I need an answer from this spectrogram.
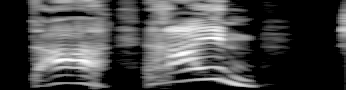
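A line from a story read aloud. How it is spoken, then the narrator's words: Shouted. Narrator (German): schrie Radek in seiner Not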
